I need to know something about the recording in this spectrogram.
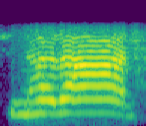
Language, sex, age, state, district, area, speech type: Bodo, female, 60+, Assam, Kokrajhar, urban, conversation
